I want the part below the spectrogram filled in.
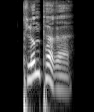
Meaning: inflection of plump: 1. strong/mixed nominative/accusative feminine singular comparative degree 2. strong nominative/accusative plural comparative degree
- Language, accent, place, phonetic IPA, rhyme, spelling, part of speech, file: German, Germany, Berlin, [ˈplʊmpəʁə], -ʊmpəʁə, plumpere, adjective, De-plumpere.ogg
